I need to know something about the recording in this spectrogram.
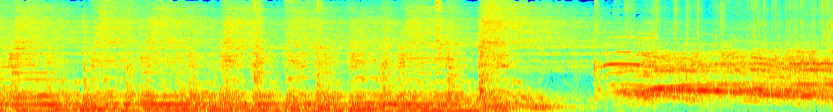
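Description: Rock band playing live with electric guitar, bass balalaika, keyboard and drum kit, ending the song on a final hit about five seconds in. After a short gap the audience cheers and whoops.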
